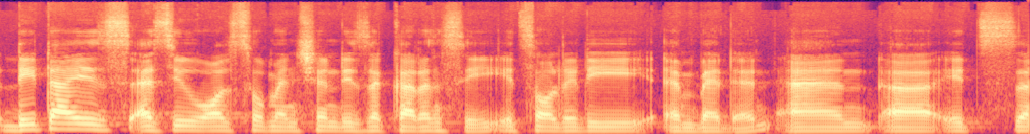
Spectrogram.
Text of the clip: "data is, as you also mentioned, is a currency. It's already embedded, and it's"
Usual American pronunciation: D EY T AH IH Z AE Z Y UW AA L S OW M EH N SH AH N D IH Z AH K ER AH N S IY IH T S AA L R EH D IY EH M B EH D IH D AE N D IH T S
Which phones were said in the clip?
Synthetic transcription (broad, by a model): D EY T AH IH Z AE Z Y UW AA L S OW M EH N SH AH N D IH Z AH K ER AH N S IY IH T S AA L R EH D IY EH M B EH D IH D AE N D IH T S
